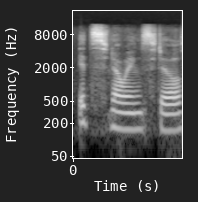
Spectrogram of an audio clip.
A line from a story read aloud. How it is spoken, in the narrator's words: said Eeyore gloomily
